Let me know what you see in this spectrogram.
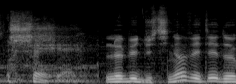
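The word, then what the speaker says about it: še: Le mot orge en sumérien se prononce chez.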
